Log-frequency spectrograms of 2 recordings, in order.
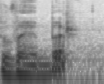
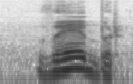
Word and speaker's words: Вебер: Но получается вот что, что мы эту фамилию, немецкую, означающую ткач, как я уже сказала, будем произносить в двух вариантах. Известный такой социолог, человек с европейской славой, Макс Вебер, мы будем произносить твердо, физик Вебер,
